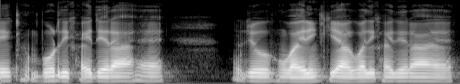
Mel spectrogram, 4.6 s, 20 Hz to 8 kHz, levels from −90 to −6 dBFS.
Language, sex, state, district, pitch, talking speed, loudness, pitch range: Hindi, male, Jharkhand, Ranchi, 105 Hz, 180 wpm, -18 LUFS, 100-105 Hz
